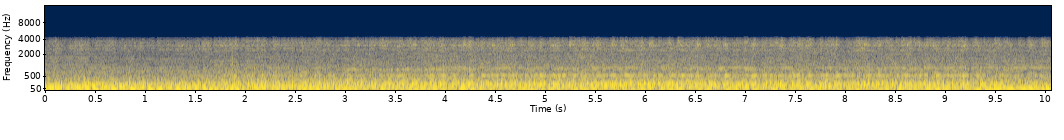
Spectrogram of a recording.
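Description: Ford 351 Cleveland V8 of a 1971 Mustang Mach 1 idling steadily while warming up after a cold start, heard from the driver's seat.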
